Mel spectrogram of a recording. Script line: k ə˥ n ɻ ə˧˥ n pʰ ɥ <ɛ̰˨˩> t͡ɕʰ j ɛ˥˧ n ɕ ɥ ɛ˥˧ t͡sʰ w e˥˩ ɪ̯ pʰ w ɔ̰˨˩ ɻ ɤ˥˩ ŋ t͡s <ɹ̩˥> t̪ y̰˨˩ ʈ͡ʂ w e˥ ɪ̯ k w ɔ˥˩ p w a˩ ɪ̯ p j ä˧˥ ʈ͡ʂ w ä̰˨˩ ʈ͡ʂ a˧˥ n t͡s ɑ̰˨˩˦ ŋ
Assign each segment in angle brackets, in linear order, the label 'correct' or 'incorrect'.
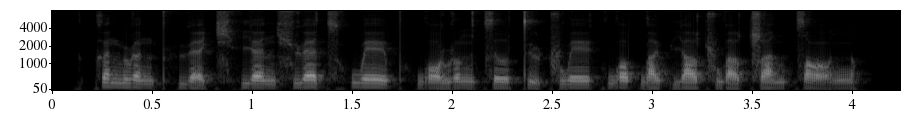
correct, incorrect: ɹ̩˧˥

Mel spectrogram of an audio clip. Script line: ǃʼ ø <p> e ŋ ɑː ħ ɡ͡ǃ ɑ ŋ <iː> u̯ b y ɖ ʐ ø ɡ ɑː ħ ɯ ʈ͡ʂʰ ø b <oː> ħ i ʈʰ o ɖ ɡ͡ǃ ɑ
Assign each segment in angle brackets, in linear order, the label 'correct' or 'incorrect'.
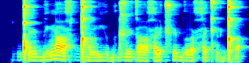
incorrect: b, correct, correct

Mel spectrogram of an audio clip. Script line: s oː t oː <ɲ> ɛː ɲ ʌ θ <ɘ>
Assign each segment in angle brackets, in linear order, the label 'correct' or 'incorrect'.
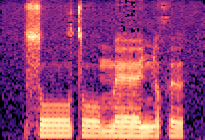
incorrect: m, correct

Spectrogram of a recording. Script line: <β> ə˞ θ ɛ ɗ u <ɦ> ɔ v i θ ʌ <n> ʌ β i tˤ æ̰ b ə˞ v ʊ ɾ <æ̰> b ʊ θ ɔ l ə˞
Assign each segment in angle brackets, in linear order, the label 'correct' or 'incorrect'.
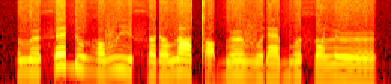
correct, correct, incorrect: ɾ, incorrect: æ

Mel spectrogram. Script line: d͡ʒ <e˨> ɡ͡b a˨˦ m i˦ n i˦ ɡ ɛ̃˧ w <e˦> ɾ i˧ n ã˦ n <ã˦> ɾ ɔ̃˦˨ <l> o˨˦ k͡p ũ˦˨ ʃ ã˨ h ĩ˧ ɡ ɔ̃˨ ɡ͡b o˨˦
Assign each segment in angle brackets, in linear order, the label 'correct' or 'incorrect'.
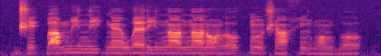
correct, incorrect: ɛ˦, correct, correct

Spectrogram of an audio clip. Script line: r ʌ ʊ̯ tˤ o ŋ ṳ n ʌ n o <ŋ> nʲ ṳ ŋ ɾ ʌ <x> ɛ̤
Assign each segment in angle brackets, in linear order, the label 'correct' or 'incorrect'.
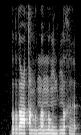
correct, correct

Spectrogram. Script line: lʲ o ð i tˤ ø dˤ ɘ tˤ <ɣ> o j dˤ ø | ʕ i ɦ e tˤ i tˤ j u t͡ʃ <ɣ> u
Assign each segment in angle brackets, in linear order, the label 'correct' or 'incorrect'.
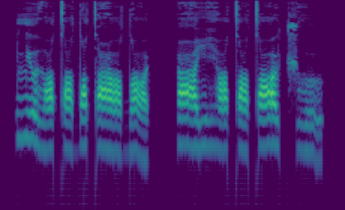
incorrect: ʕ, correct

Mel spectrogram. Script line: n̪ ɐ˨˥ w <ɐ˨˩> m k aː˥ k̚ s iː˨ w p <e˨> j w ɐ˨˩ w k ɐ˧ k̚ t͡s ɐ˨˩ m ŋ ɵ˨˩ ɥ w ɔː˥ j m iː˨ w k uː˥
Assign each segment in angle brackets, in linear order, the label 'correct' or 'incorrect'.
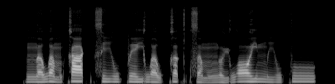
correct, correct

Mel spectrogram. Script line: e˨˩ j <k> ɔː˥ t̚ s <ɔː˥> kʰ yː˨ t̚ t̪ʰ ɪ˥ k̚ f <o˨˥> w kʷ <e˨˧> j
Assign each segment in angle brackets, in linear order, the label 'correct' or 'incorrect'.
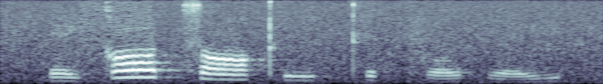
correct, incorrect: ɔː˧, correct, incorrect: e˨˥

